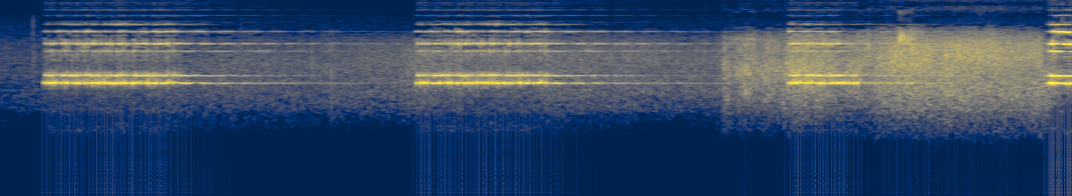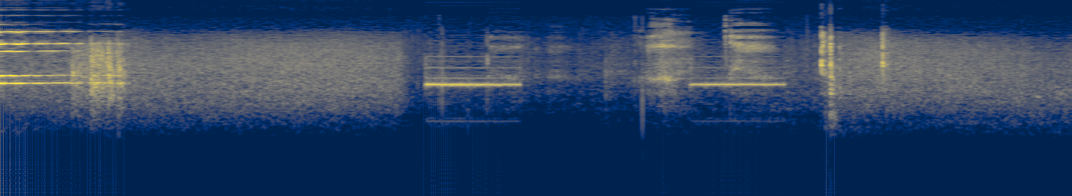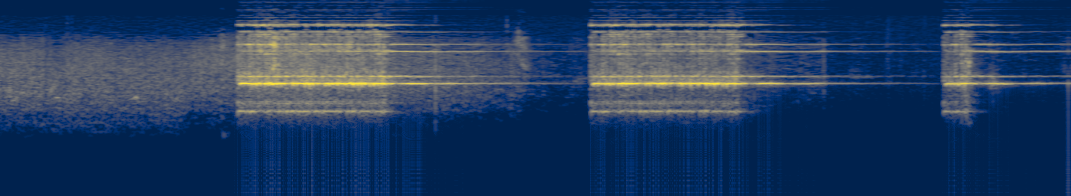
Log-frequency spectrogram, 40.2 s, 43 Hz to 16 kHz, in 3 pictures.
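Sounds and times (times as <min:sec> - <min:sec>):
telephone ringing with bright buzzing double tone: 0:00.6 - 0:12.0, 0:13.1 - 0:15.2, 0:18.8 - 0:20.1, 0:22.0 - 0:23.9, 0:29.8 - 0:40.1.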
